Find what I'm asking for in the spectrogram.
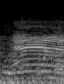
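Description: Short, close bleat from a young ram at the Amingad sheep and goat market in Karnataka, a brief nasal wavering call.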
